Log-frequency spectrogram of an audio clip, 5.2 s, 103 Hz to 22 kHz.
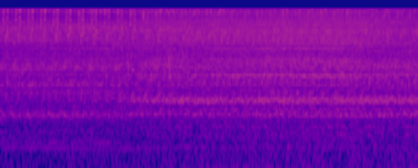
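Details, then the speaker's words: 1990 Ford van after repair, coolant topped off with no leaks; rubber crankshaft pulley wobbles slightly, said not to hurt the serpentine belt: smooth, even, quiet idle with a steady hum and hiss, no squeal, rattle or knock. Healthy. "So, what a difference, nice and quiet."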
